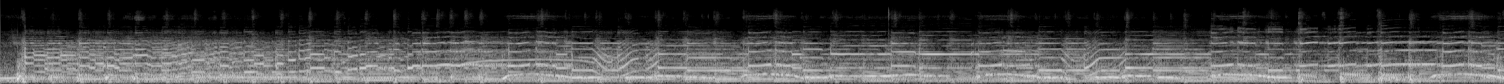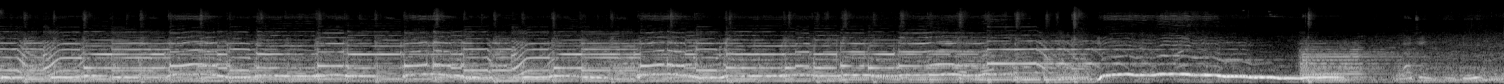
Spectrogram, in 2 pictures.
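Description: A live street band plays on amplified electric and acoustic guitars over a cajon beat, with a lead line bending up and down. Near the end a last long note slides down, and the music stops about two seconds before the end.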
